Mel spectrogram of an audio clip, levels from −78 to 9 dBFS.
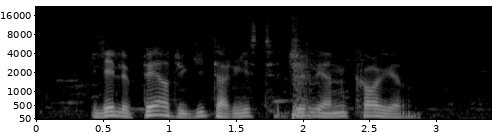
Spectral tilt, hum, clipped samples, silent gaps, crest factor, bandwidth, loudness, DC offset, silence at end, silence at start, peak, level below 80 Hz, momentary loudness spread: -7 dB/octave; none; under 0.1%; none; 18 dB; 15.5 kHz; -34 LUFS; under 0.1%; 0.55 s; 0.4 s; -14 dBFS; -62 dBFS; 8 LU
